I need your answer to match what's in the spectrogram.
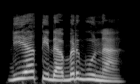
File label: indonesian phrases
